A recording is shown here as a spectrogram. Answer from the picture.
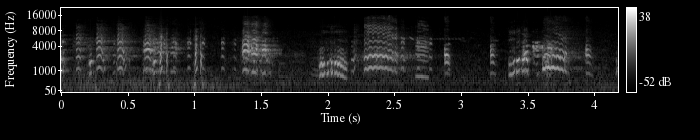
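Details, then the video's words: Rail calls played at night to lure migrating birds into nets in August: harsh squawks with some rising and falling, given in bursts and mixed with short chattering notes. "Tiếng Quốc Mốc , Cuốc Bèo Trích Ré Tơ Bẫy Lưới Đêm Chim Di Cư"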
